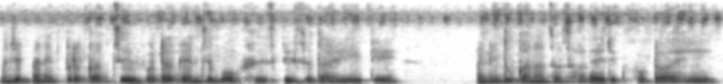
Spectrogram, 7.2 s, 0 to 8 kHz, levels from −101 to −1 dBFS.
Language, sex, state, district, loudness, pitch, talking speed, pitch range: Marathi, female, Maharashtra, Dhule, -21 LUFS, 215 Hz, 115 wpm, 205-225 Hz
